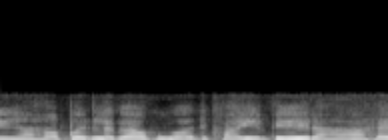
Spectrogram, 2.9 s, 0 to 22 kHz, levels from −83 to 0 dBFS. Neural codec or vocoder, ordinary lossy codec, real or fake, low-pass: codec, 24 kHz, 1 kbps, SNAC; none; fake; 7.2 kHz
